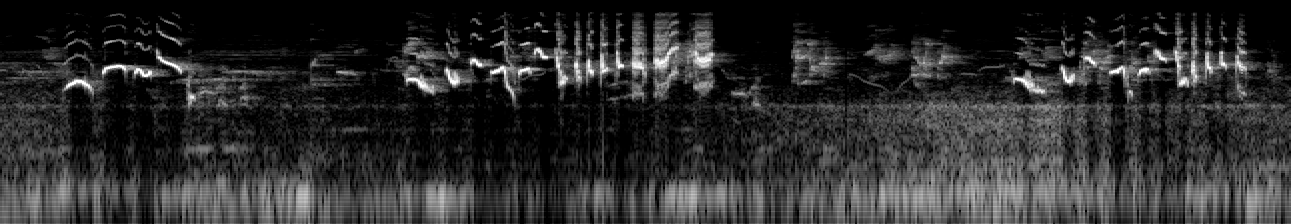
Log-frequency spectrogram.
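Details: Oriental magpie-robin song played to make a reluctant bird sing: bright slurred whistles, scratchy bursts and fast repeated staccato notes in lively phrases, with a faint steady hum beneath.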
